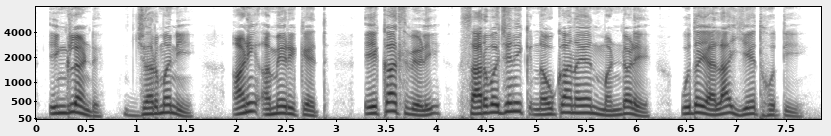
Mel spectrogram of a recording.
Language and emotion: Marathi, neutral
